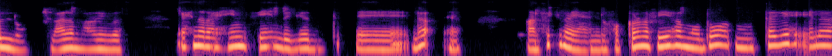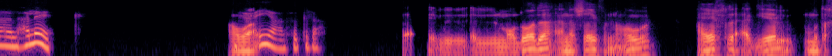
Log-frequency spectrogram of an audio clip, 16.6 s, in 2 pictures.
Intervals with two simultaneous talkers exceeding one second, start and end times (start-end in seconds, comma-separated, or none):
none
